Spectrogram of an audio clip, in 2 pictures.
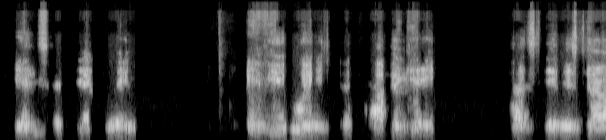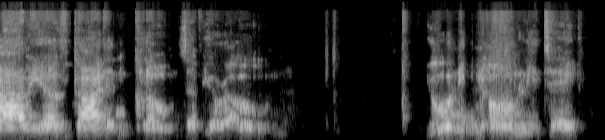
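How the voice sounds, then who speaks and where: A man puts on a character voice at an extremely high pitch, talking at a fairly slow pace with long, frequent pauses. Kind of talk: gothic mock-solemn pronouncement. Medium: game stream. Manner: grave, ceremonious, deadpan.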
